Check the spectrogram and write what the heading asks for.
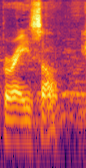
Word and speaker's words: Brasile: Yeah, Jim Brazel. – Jim Brazel. Could you spell that last name for us, please? B-R-A-S-I-L-E.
